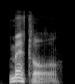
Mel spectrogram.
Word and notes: metal: British English

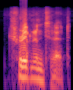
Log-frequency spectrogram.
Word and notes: tridentate: American English

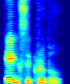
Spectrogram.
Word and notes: execrable: Indian

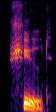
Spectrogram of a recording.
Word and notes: shoot: American English

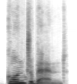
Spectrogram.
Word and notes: contraband: Indian

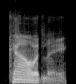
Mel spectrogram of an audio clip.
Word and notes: cowardly: British English

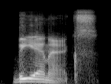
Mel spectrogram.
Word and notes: BMX: British English

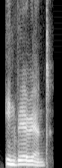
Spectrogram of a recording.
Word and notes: invariant: Indian

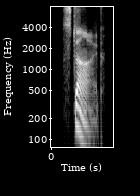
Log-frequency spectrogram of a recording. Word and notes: stipe: British English

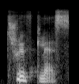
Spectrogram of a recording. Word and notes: thriftless: Indian

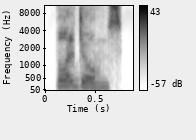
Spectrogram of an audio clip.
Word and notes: Paul Jones: Indian

